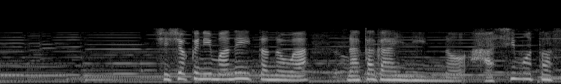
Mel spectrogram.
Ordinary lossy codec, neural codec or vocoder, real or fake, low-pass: none; none; real; 5.4 kHz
